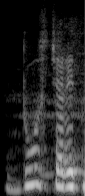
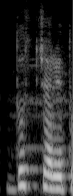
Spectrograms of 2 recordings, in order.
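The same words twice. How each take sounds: First: "दुश्चरित" with drawn-out "doos"; wrong long u. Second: "दुश्चरित" with short "dus"; correct short u. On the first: Teacher shows the mistake, long-u "दुश्चरित". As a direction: stretch दु in "दुश्चरित". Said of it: "ना होके". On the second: Teacher gives the correction, short-u "दुश्चरित". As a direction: keep दु quick in "दुश्चरित". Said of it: "दुश्चरित होता है". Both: Shown as a demonstration.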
